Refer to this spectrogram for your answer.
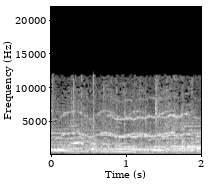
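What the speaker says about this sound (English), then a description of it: "You can hear almost sort of a derisive cheer from the crowd here" A football crowd at a Piedmont high school game gives a sustained, derisive cheer after an offsides penalty, a dense wash of many voices carrying steadily through the stands.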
